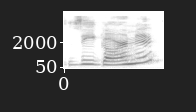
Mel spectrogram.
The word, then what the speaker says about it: Zeigarnik: I'm probably going to butcher this word, the Zeigarnik effect. Yes, yes, great, perfect. Okay, cool. – And WOOP goals. So can can you explain those to my listeners? – Sure. The Zeigarnik effect is r- very interesting.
